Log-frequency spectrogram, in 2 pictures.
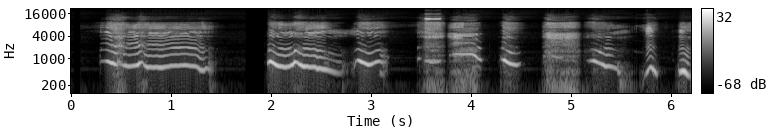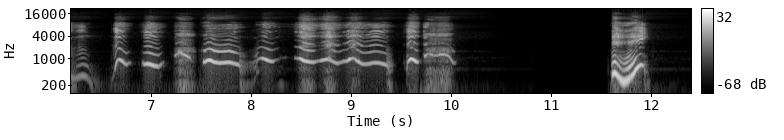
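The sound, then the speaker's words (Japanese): Fake crying from a voice imitating sobs: many high, wavering wails in quick bursts, then a short pause before one last rising wail. “嘘泣きはずるい？”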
